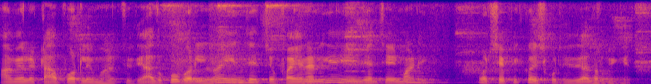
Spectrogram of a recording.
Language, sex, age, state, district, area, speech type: Kannada, male, 60+, Karnataka, Gadag, rural, spontaneous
